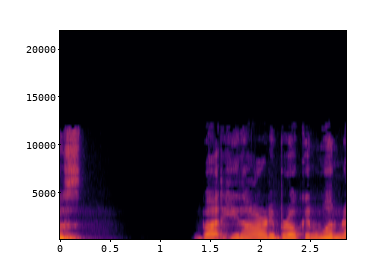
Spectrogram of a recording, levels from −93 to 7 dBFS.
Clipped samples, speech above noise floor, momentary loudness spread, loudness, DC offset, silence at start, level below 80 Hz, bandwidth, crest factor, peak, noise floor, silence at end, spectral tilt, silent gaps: under 0.1%; over 59 dB; 5 LU; -32 LUFS; under 0.1%; 0 s; -88 dBFS; 12.5 kHz; 18 dB; -16 dBFS; under -90 dBFS; 0 s; -4.5 dB/octave; none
